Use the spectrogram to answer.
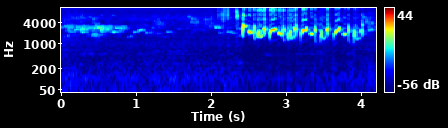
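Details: Heavy-throated bulbul in raw song: a soft, scratchy twitter at first, then a strong, rapid string of rich, gurgling whistled notes, each sharply separated, lasting nearly two seconds.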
